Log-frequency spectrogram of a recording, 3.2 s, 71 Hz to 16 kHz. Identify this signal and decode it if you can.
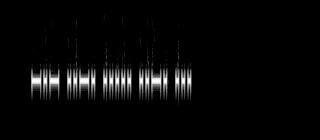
Morse code, heard as a keyed tone, about 37 wpm, 700 Hz. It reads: KF5FS
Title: USA Call Signs - 5 Characters - 3x Character Spacing - 40wpm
